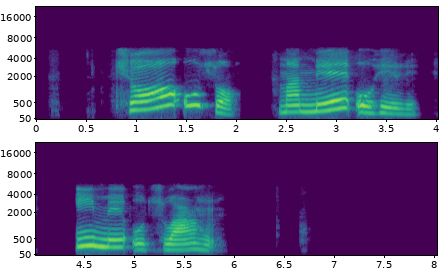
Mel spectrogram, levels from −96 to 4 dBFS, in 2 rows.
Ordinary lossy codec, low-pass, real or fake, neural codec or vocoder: Opus, 24 kbps; 5.4 kHz; fake; vocoder, 24 kHz, 100 mel bands, Vocos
